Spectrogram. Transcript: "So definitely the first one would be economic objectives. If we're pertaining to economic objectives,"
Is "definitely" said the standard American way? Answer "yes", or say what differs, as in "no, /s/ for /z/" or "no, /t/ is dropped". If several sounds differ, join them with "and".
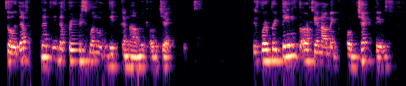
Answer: yes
